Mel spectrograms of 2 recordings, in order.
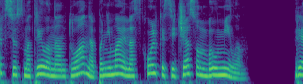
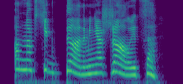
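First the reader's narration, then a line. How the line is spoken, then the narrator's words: Annoyed girl grumbling. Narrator (Russian): проворчала раздосадованная девочка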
